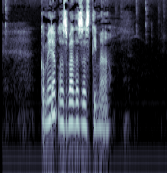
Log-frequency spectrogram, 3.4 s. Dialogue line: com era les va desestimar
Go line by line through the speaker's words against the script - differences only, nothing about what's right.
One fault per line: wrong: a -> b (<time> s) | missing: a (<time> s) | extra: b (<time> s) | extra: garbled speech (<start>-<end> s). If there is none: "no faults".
no faults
